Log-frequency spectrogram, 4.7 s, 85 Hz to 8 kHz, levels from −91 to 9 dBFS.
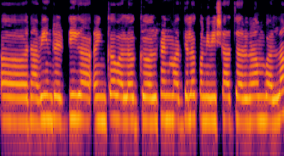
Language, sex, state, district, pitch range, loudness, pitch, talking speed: Telugu, female, Telangana, Nalgonda, 235-245 Hz, -11 LUFS, 235 Hz, 165 wpm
